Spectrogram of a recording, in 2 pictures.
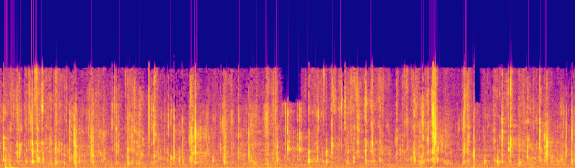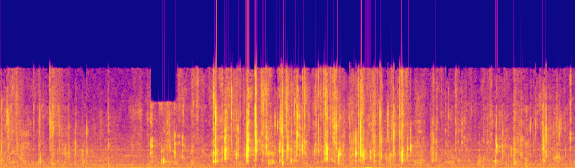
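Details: Pembroke Welsh Corgi eating food, dense rapid crunching and chewing clicks throughout, louder bursts near the end, no other clear sounds.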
